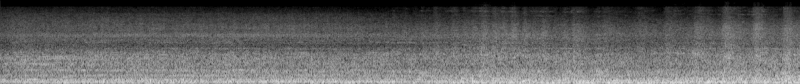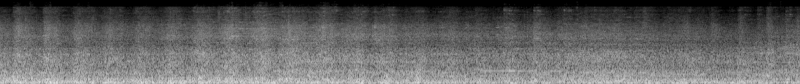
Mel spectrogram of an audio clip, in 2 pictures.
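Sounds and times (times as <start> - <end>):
freight train rumbling past: 0.0 - 16.0
wheels clicking over rail joints: 4.4 - 16.0.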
